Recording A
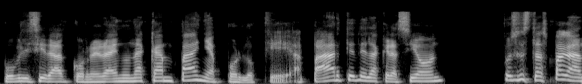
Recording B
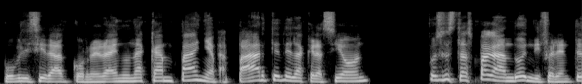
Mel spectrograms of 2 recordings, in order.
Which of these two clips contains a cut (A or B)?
B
